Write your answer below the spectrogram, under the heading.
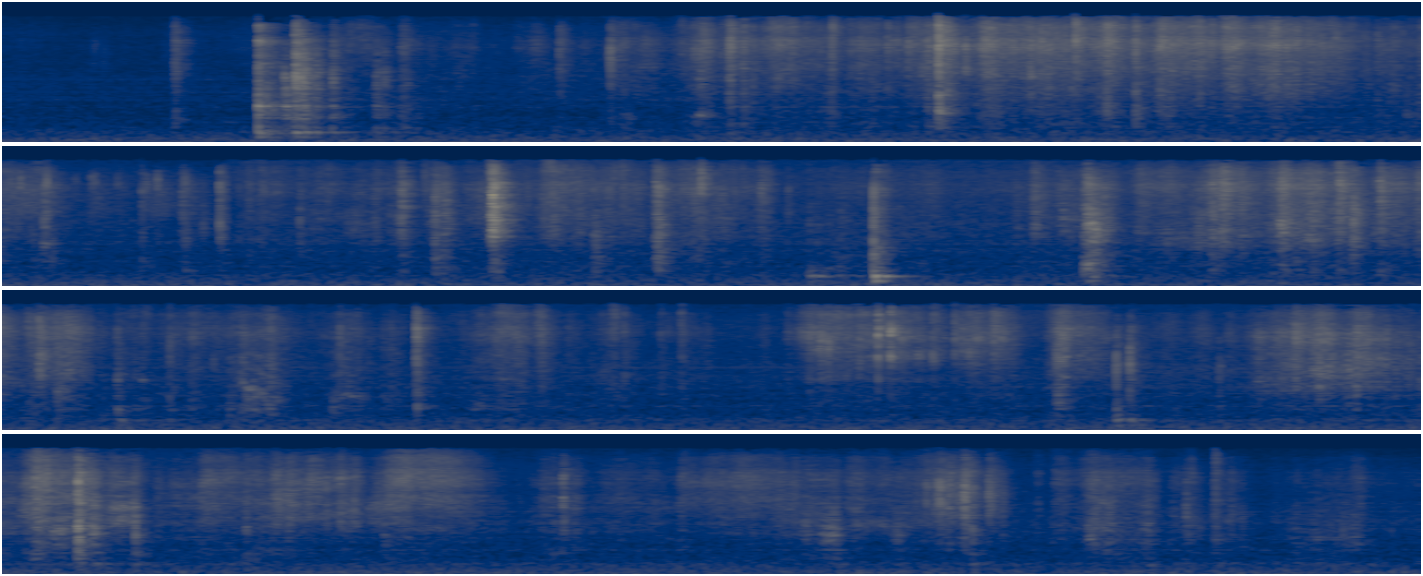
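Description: A new hardbound sketchbook being unwrapped and handled: plastic shrink-wrap crinkling and tearing in several bursts, with sharp taps and knocks of the book and tools on the tabletop, and pages being opened.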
